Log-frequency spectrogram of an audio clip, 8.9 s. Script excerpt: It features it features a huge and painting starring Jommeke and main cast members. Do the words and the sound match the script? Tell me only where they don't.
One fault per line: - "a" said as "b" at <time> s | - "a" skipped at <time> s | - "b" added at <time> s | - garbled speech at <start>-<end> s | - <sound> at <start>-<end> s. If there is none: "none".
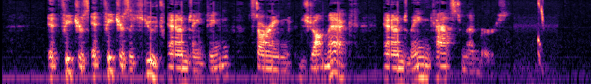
- chirp at 8.1-8.2 s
